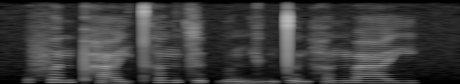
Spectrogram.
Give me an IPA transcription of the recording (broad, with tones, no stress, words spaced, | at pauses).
fɐ˥npʰaː˧jt̪ʰɐ˥ŋt͡sɵ˧t̚ lʊ˨˩ŋjɪ˨˥ŋ t̪ɵ˨nhɐ˥ŋmaː˥j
